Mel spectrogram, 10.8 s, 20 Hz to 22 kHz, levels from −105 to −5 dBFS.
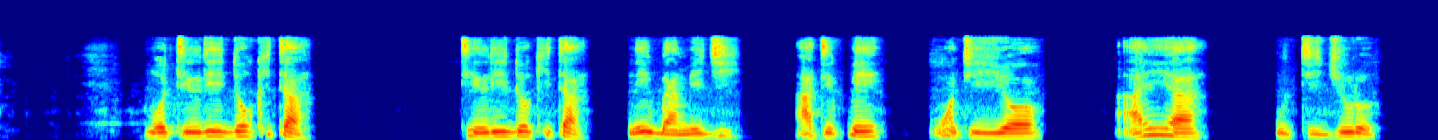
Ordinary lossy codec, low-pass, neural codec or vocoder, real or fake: none; 7.2 kHz; none; real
